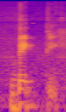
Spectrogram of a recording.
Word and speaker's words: ব্যক্তি: আরো দেখি আমরা, যেমন লিখলাম ব্যক্তি, দেখেন তো জফলার পরে রস্বই আসছে কিনা? জফলার পরে রস্বই আসছে, তাহলে উচ্চারণটা কি হবে? ব একার ক হসন্ত তরস্কার তি, ব্যক্তি, ঠিক আছে?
